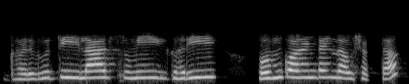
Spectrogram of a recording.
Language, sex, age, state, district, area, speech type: Marathi, female, 18-30, Maharashtra, Akola, rural, conversation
